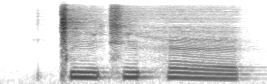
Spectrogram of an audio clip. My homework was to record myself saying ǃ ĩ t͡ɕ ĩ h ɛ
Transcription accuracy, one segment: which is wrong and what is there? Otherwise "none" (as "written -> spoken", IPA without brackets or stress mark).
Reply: ǃ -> ǀ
